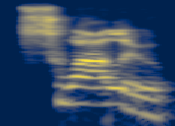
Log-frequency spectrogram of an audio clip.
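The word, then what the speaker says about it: Tswalu: Its name is Swallow, and that's spelled T-S-W-A-L-U.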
